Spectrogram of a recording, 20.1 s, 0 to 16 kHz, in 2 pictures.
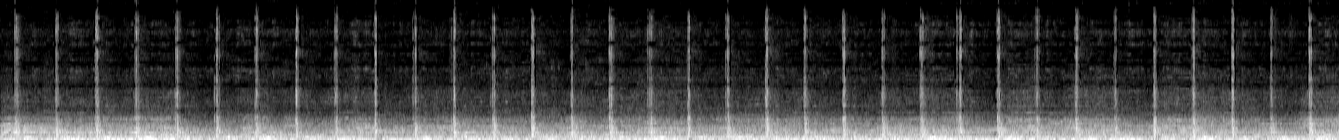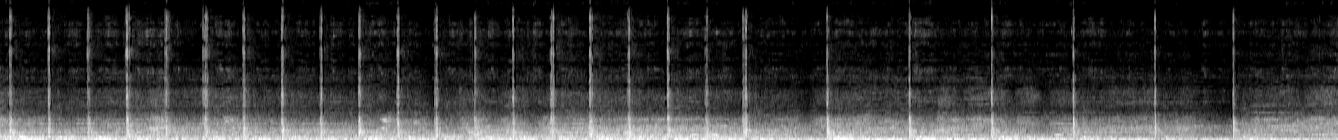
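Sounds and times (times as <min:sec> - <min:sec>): powwow drum beating: 0:00.0 - 0:20.0
reverberant arena din: 0:00.0 - 0:20.0.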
